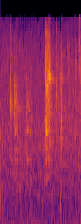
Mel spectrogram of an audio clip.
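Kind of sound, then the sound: nature, rain falling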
